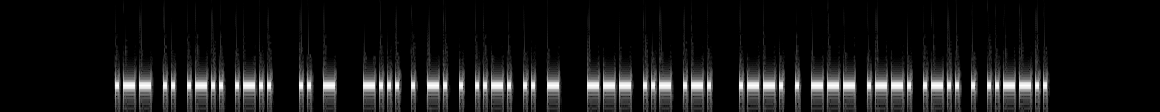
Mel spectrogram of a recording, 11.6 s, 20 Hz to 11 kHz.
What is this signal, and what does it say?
Morse code, heard as a keyed tone, about 32 wpm, 700 Hz. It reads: WILL IT BENEFIT OUR PEOPLE?
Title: Sentences from Top 1000 Words - Review Part 6 - 30wpm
